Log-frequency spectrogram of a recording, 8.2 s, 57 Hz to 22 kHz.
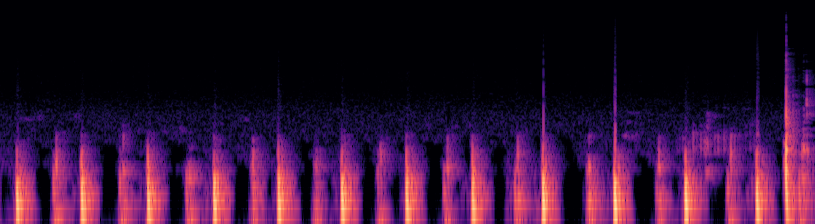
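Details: Strong, steady low heartbeat thumps at about 85 beats a minute, slowing during recovery; normal heartbeat after exercise.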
